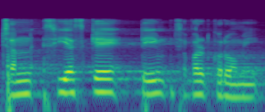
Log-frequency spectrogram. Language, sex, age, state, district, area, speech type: Sanskrit, male, 18-30, Karnataka, Dharwad, urban, spontaneous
